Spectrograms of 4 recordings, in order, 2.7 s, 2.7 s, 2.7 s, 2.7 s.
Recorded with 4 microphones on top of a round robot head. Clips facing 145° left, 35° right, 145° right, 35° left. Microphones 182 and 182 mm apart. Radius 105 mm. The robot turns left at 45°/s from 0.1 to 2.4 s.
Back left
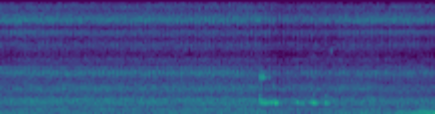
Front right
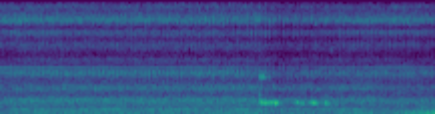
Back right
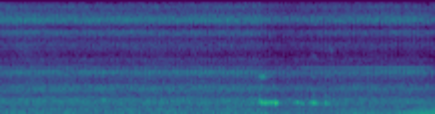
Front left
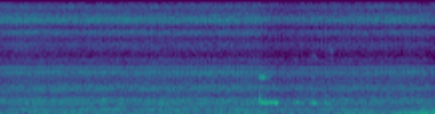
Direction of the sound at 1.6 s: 85° right.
